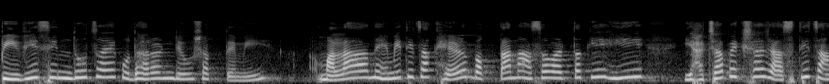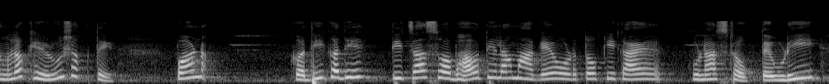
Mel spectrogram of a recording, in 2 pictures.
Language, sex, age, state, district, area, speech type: Marathi, female, 45-60, Maharashtra, Pune, urban, spontaneous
